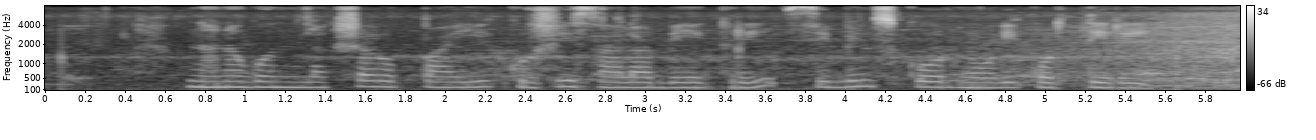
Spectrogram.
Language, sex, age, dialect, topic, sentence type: Kannada, female, 31-35, Dharwad Kannada, banking, question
